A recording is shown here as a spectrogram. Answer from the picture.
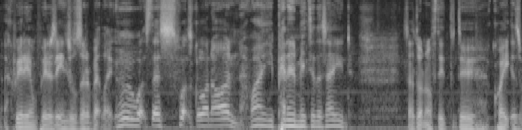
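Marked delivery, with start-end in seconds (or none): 1.6-4.7 much higher, bewildered angelfish; puzzled fish voice. Retold or imitated. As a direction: play the confused angelfish.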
